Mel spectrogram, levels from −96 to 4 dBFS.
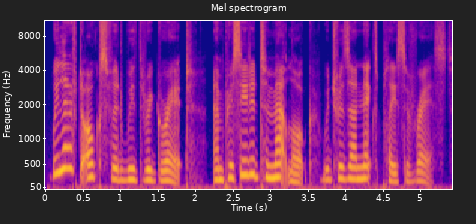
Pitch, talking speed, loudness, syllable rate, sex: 220 Hz, 175 wpm, -18 LUFS, 4.4 syllables/s, female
